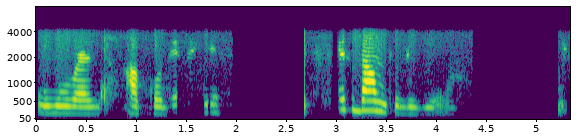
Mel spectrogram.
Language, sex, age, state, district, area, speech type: Hindi, female, 45-60, Bihar, Begusarai, rural, conversation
